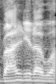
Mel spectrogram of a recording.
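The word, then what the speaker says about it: Rally: 보통 발음을 많이 하는데 저도 웰리인 줄 알았더니 랄리라고 하더라고요이 창업자 분께서이 말리라는 프로그램은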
